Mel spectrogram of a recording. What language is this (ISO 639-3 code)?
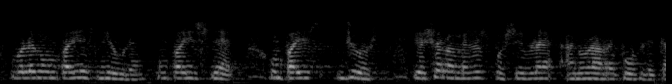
cat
